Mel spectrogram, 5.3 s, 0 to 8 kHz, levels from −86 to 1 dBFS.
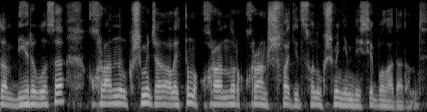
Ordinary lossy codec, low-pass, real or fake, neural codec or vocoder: none; none; fake; codec, 16 kHz, 4 kbps, X-Codec, HuBERT features, trained on LibriSpeech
